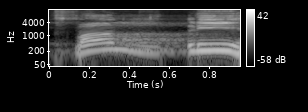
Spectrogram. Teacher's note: hati-hati huruf wad bukan qalqalah jangan dipantulkan , kita tahan fadli karena kita wakaf di sini maka kita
